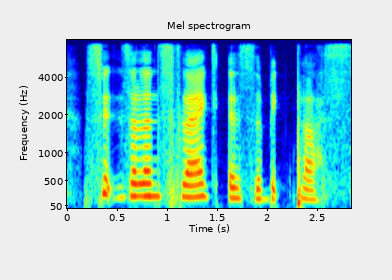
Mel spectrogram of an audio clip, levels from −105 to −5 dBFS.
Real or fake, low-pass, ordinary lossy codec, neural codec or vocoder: real; 7.2 kHz; none; none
